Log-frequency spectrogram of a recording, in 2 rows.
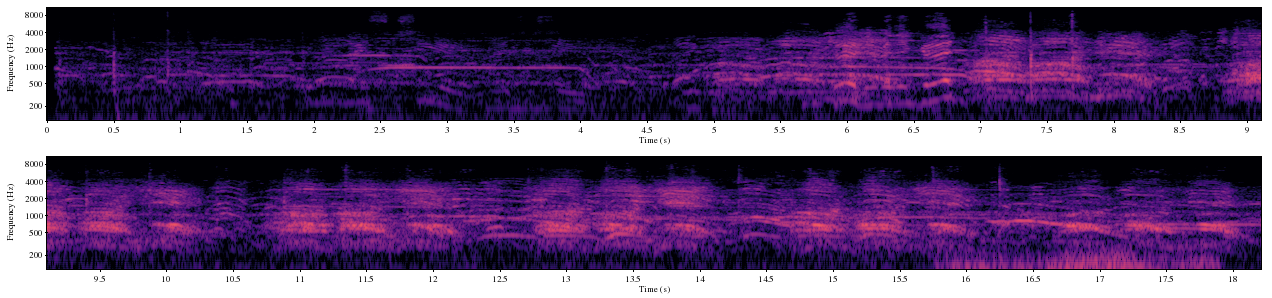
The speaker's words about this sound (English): For those of you just watching, or for those of you who are listening, which is like 99% of you and not watching, a huge crowd, right?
